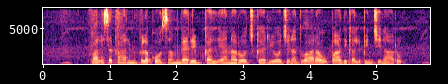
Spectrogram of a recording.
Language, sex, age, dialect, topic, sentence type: Telugu, female, 18-24, Southern, banking, statement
